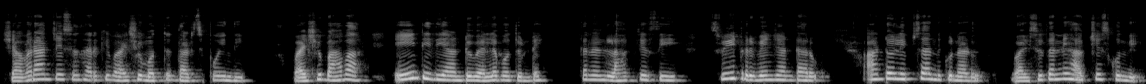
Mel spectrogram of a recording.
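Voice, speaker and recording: A woman's voice: medium pitch, brisk, mellow. A woman narrating a romantic audio story, reading every character's lines in her own voice. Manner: reads all characters' dialogue in her own voice.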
